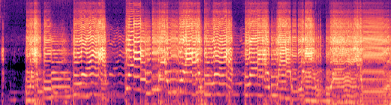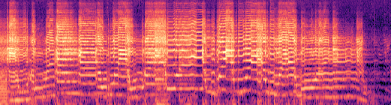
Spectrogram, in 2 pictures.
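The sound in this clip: Distorted electric guitar played through a wah pedal, the second pedal in a comparison, riffing continuously with a sweeping, vocal-like tone filter over about fifteen seconds of steady, loud playing, no voices.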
